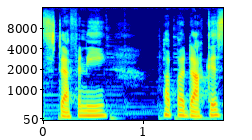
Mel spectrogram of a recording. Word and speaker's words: Stephanie Papadakis: And Stephanie Papadakis, did I say it right?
